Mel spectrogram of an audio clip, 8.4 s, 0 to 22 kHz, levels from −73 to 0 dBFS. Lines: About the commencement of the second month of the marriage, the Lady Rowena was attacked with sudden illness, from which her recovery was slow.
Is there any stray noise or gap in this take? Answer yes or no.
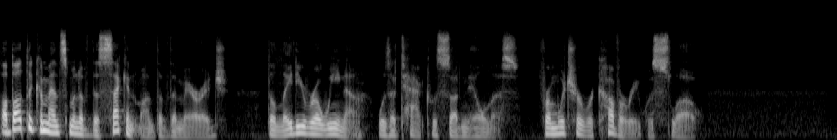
no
